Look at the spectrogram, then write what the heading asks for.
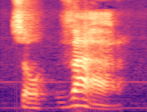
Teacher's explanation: The W is just like the V, like in wat, but the double A here is long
